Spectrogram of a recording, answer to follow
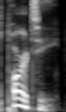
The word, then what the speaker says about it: PARTI: I mean that thicker P A R T I like how should I pronounce it? Parti party. It's party. Like party without the Y sound at the end. Kind of rhymes with hearty.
